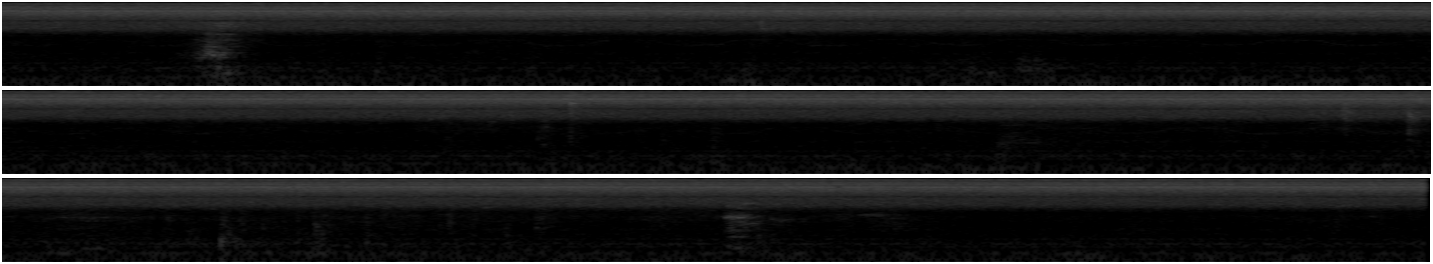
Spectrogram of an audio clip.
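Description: Steady hiss with a faint low rumble: room tone. A faint short sound comes about two seconds in and another near the end.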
